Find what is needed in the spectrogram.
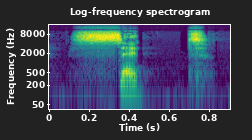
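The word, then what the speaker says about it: sept: all right then here remember B is not pronounced okay doesn't exist so you got this set sound set set okay then here final T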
